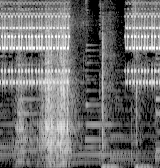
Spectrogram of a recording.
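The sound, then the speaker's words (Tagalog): An incoming call sets a telephone ringing with a loud, warbling electronic tone that stops briefly and then starts again. “Oh, teka. Tumatawag si boss. Sagutin ko muna to.”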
